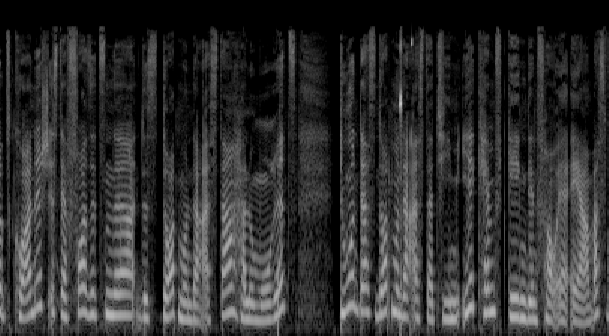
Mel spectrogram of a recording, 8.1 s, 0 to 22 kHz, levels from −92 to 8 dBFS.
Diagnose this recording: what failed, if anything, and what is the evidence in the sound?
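DAB burbling, at the reception-to-codec stage: short noise blips from 1.60 to 2.04 s and again from 5.33 to 5.50 s. Bit errors at a fraction of a percent slipped past error correction into the MP2 data, corrupting samples in individual sub-bands.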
